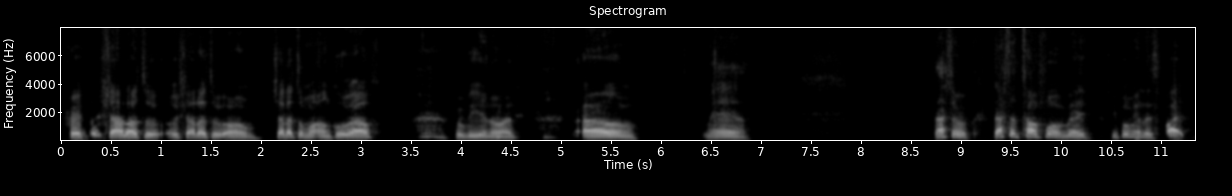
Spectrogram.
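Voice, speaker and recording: A man's voice: on the high side, measured pace, long pauses, a little mellow, dry recording. A man in a casual interview, speaking as a guest musician and repeating phrases emphatically as he builds a point. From Guyana. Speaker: interview guest, gospel reggae artist.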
